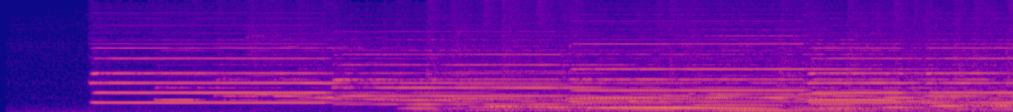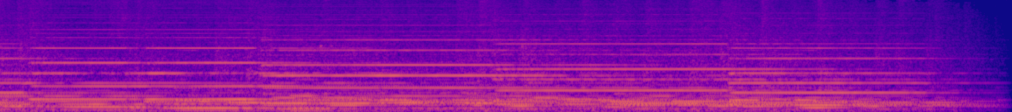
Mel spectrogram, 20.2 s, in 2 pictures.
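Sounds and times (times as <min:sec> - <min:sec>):
organ verse on pedal: 0:00.9 - 0:20.2.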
